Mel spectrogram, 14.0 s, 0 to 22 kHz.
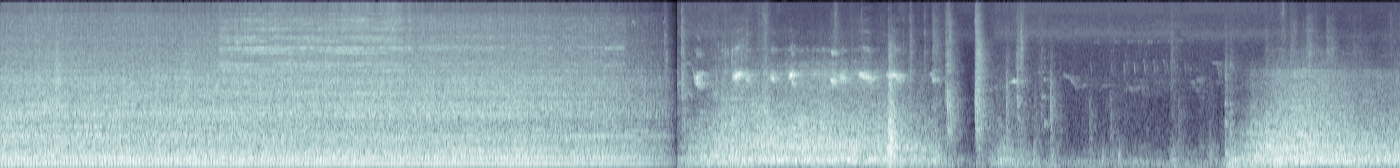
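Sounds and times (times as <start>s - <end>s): low machine hum: 0.0s - 7.1s.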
